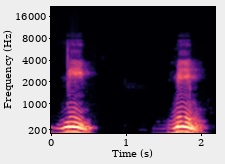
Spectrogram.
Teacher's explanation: मीम होंठों से अदा होने वाला हरफ है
